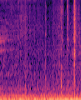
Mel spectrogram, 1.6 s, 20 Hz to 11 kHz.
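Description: A Nissan A33 Cefiro with a VQ30 engine runs at a steady idle, a low, even hum heard from close by with a few faint clicks and knocks, no voices.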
